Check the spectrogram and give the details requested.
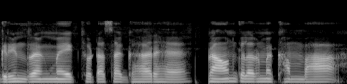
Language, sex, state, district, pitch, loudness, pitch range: Hindi, male, Jharkhand, Deoghar, 125 Hz, -21 LUFS, 120-130 Hz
